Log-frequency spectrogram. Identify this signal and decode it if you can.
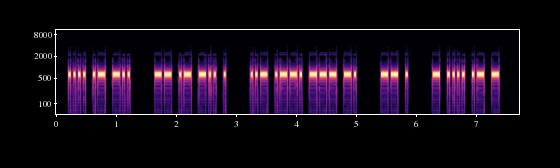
Morse code, heard as a keyed tone, about 30 wpm, 650 Hz. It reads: HAD MADE UPON ME THAT
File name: Book Two / 03-Chapter 3 - 29 WPM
